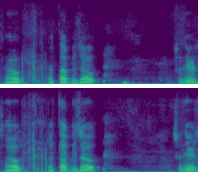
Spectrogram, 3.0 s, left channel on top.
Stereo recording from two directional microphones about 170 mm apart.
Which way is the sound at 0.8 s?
5° left (ahead or behind).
